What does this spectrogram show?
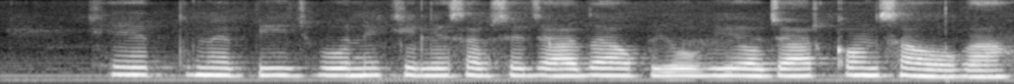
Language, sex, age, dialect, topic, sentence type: Magahi, female, 18-24, Western, agriculture, question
